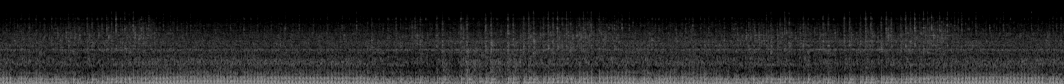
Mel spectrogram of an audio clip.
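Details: 1988 Nissan D21 truck, 2.4L Z24 petrol engine, at idle. The speed rises and sags every few seconds, a rough surging idle, with a vacuum line suspected. Cause not confirmed.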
